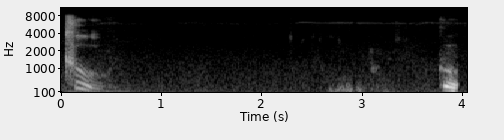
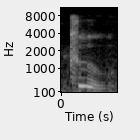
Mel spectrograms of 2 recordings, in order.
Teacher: P doesn't even exist, and we go right to that oo sound.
